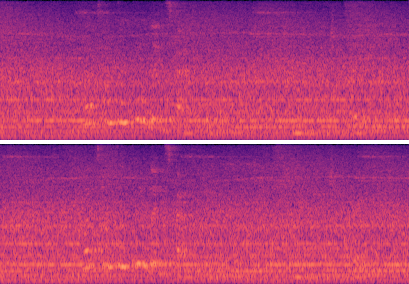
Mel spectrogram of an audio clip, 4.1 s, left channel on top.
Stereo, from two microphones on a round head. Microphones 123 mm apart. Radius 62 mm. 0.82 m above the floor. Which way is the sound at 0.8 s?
55° right (ahead or behind).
